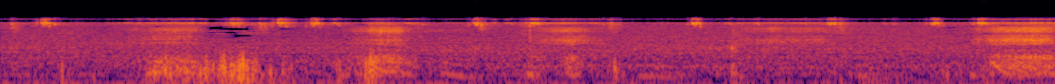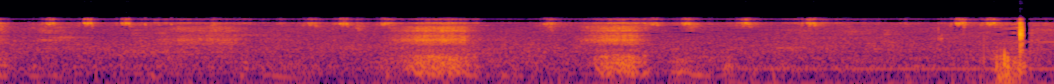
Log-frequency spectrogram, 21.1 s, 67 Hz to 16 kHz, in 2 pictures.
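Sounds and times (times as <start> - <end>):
soft breath: 1.2 - 2.4, 3.4 - 8.8, 12.0 - 13.7
person snoring: 1.3 - 2.2, 3.4 - 4.7, 5.3 - 6.1, 9.8 - 10.7, 14.4 - 15.4, 16.4 - 17.6.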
